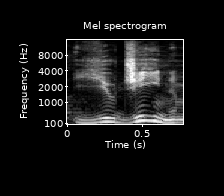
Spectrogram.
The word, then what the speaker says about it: Eugene: I någonting som ska uttalas Eugene, om jag förstår saken rätt. Oregon.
